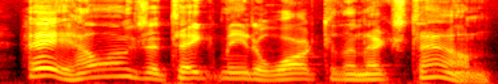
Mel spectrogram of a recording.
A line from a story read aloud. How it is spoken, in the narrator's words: The man called out to the farmer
